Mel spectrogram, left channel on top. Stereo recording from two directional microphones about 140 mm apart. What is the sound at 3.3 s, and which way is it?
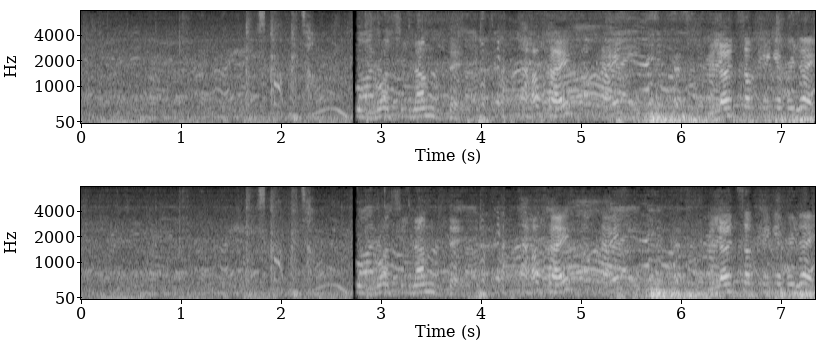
Speech, 10° left (ahead or behind).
